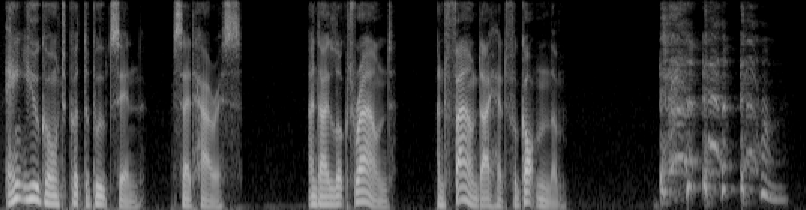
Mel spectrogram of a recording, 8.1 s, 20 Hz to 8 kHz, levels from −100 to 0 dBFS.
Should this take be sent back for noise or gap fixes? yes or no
yes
